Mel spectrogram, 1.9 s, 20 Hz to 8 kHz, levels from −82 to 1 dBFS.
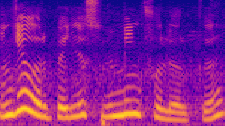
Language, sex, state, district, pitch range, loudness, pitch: Tamil, female, Tamil Nadu, Chennai, 225-295 Hz, -12 LUFS, 275 Hz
